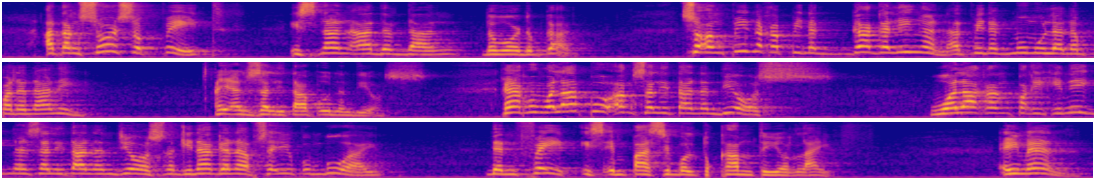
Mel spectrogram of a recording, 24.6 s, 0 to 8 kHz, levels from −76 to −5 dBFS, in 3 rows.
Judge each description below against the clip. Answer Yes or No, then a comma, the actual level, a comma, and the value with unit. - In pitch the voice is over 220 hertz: Yes, high, 230 Hz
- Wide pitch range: Yes, wide, 7.0 semitones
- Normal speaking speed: Yes, average, 140 wpm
